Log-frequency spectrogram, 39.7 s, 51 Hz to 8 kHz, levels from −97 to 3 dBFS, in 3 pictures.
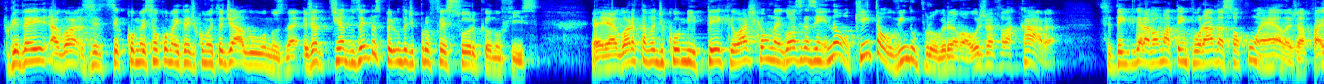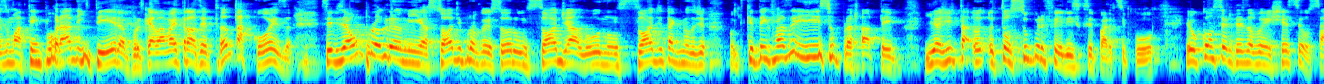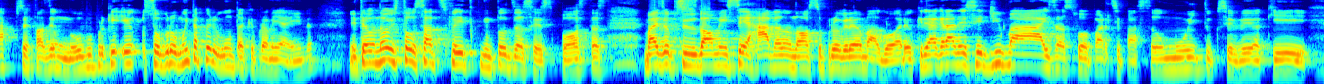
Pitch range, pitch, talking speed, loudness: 155-205 Hz, 180 Hz, 235 wpm, -22 LUFS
